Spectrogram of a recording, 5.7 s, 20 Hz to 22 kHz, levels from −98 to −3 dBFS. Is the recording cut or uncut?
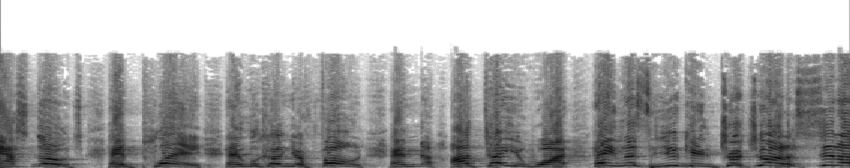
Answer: cut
